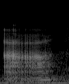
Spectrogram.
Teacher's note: Third tone is the dipping tone or low flat tone, so it's going to be like ah.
